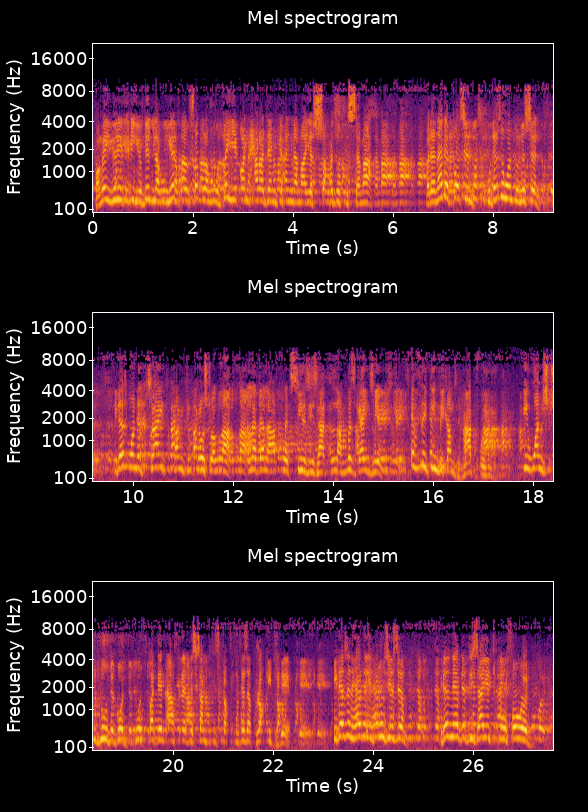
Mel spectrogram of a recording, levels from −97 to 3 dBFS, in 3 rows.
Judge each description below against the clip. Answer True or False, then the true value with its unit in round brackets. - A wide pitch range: False (3.7 semitones)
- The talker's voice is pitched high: True (250 Hz)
